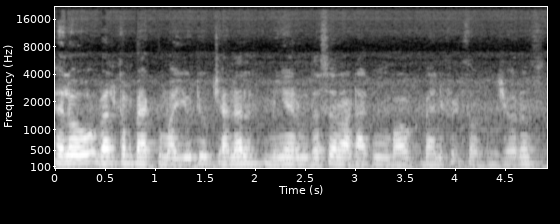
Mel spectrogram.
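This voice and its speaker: The speech moves at a very fast pace. Noticeable background noise runs underneath it. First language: not English. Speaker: YouTube channel host. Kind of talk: casual explanatory chat. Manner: halting.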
